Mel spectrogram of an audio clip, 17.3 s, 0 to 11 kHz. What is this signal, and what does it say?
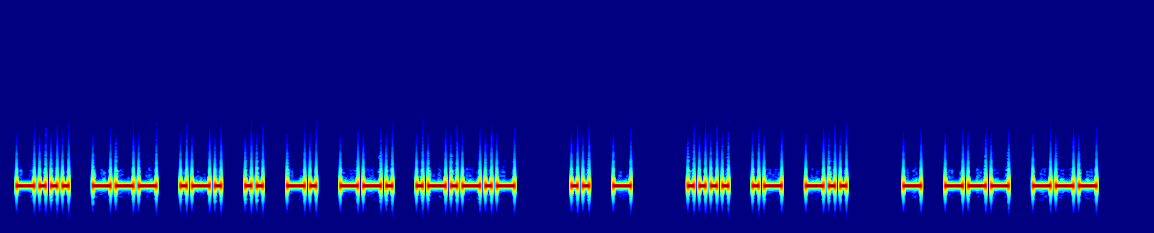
Morse code, heard as a keyed tone, about 14 wpm, spaced as for 12 wpm, 680 Hz. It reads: BORING. IT HAD TOO
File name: Morsekurs / Witze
